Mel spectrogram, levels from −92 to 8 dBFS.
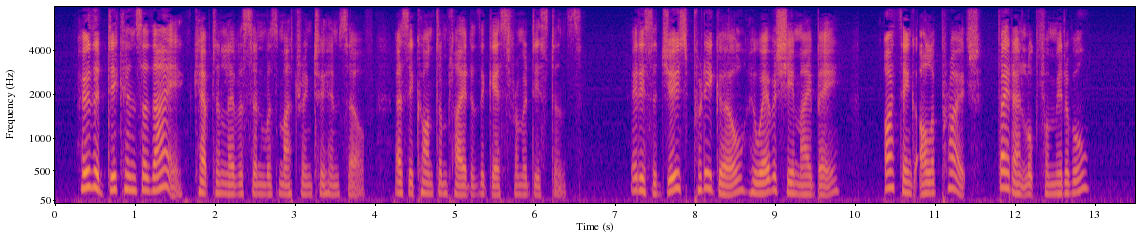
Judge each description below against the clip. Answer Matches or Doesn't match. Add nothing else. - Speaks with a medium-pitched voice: Matches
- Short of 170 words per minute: Matches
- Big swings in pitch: Matches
